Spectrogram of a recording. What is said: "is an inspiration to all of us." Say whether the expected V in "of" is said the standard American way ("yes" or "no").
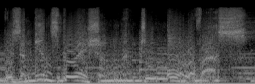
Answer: yes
